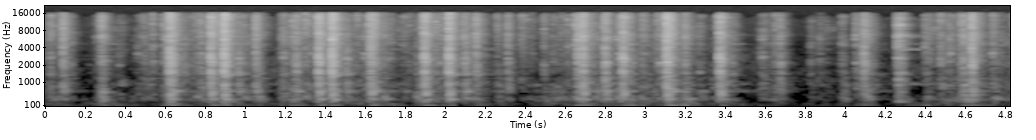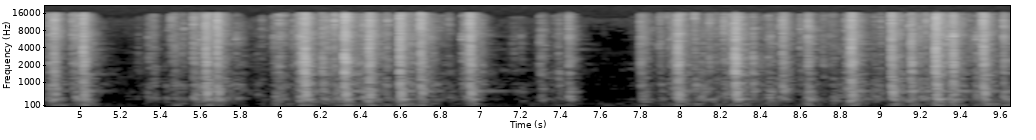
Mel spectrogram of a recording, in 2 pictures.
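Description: Fingertips type on the keys of a teal metal Olivetti Lettera 22 portable typewriter, producing bursts of rapid, crisp, bright clacks with short pauses between runs. Each strike snaps off quickly with almost no ring, and there is little low-end weight.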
